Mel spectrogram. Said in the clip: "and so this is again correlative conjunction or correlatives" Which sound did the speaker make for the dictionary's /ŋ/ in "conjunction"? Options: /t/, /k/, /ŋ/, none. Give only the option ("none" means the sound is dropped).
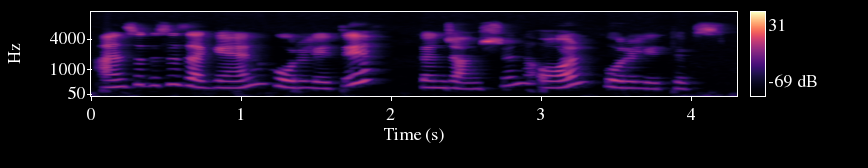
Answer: /ŋ/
